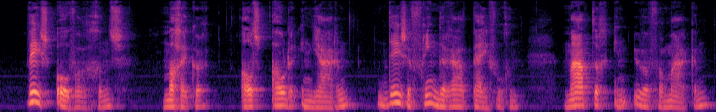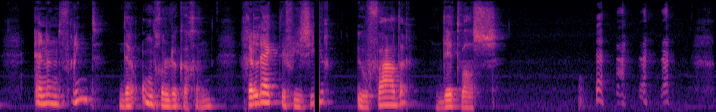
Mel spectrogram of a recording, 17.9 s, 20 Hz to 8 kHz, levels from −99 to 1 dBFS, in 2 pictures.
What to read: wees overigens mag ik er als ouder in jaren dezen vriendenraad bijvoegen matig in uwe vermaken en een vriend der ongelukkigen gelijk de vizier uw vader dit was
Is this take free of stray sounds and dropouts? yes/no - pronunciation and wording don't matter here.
no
